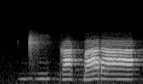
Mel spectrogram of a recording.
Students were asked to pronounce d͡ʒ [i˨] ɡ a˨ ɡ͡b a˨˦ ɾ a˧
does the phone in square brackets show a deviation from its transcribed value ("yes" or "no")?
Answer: no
